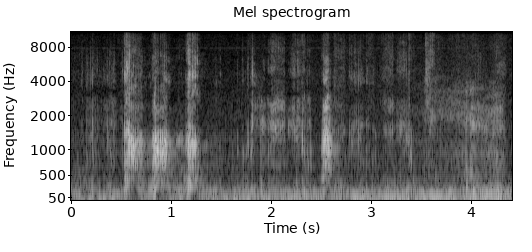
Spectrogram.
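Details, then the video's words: Six-month-old bulldog protesting about coming back inside: three loud short barks in quick succession, then a fourth bark after a pause, with a person coaxing in the background. "Giving me crap about coming back inside"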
